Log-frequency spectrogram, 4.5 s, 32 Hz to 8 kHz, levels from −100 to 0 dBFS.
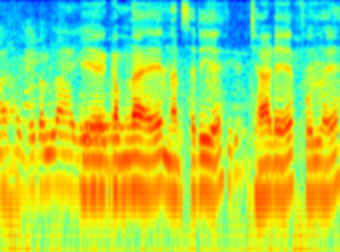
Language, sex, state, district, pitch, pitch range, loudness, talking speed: Hindi, male, Maharashtra, Mumbai Suburban, 125 Hz, 115-130 Hz, -18 LUFS, 185 wpm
